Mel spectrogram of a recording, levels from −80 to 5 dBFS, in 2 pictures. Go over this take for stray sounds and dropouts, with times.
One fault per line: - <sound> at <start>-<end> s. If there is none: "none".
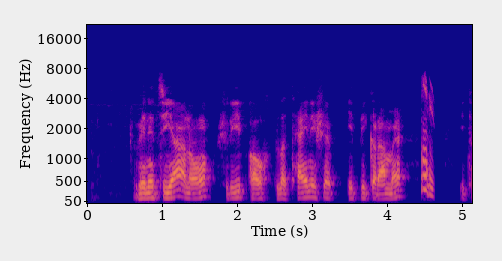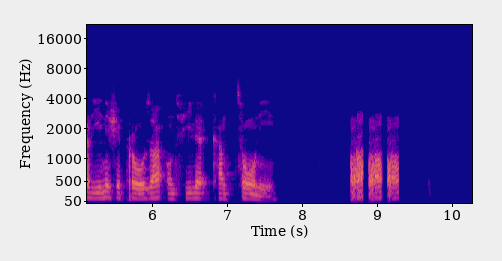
- chirp at 4.5-4.6 s
- laugh at 8.6-9.3 s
